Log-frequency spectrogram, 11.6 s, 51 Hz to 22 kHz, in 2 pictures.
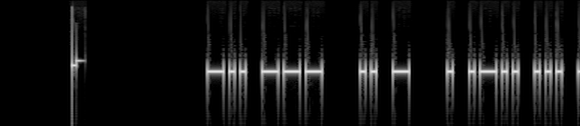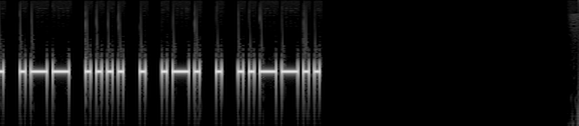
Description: Morse code, heard as a keyed tone, about 22 wpm, 700 Hz. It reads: DO IT ELSEWHERE?
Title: Sentences from Top 1600 Words 22wpm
